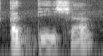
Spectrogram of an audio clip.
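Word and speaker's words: ܩܕܝܫܐ: Qaddisha, 2 dalets, of course, because it's doubled.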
